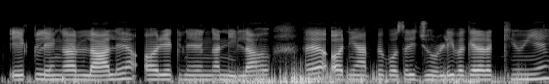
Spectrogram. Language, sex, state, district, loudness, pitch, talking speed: Hindi, female, Uttar Pradesh, Lalitpur, -17 LUFS, 215 Hz, 220 wpm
